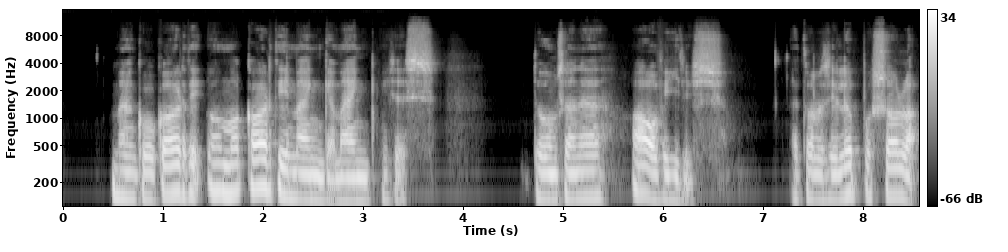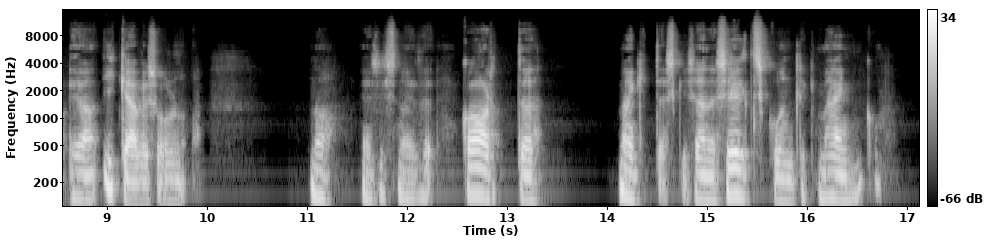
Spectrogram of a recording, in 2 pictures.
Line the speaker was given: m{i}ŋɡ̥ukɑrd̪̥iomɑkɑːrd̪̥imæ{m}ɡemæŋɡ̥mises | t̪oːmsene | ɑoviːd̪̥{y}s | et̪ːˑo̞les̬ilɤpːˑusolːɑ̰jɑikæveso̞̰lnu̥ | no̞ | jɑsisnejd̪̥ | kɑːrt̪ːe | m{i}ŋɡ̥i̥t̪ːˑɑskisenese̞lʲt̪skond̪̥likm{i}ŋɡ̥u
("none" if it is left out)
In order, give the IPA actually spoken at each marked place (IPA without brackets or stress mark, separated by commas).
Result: æ, ŋ, y, æ, æ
